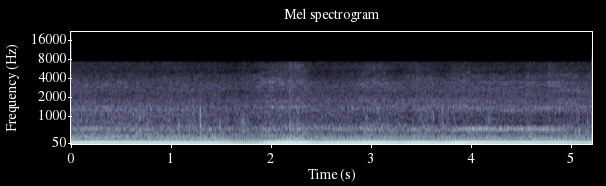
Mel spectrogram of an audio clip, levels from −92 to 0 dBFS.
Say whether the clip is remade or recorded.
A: recorded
